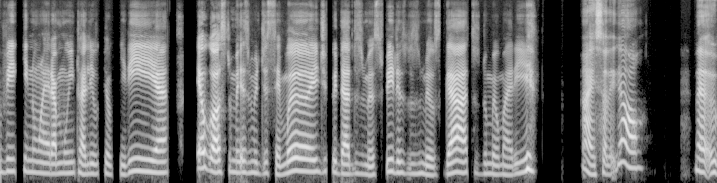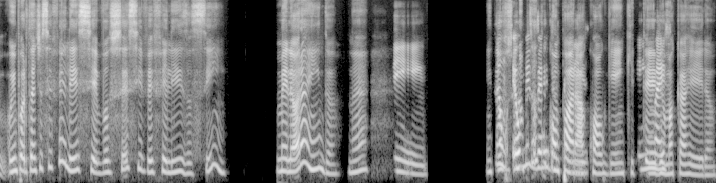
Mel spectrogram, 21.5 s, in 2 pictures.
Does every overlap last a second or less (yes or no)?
no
